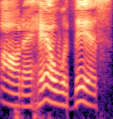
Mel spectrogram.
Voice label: HillBilly, Kamikaze; hedgewars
